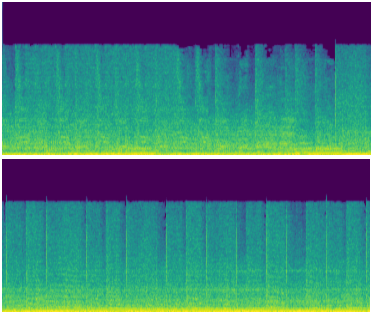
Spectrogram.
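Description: Motorcycle engine held at steady high revs during a wheelie. About three seconds in, the revs dip and rise again, then hold at a higher, steady pitch.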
